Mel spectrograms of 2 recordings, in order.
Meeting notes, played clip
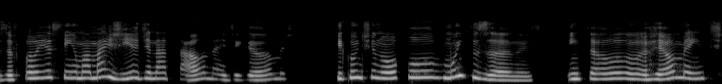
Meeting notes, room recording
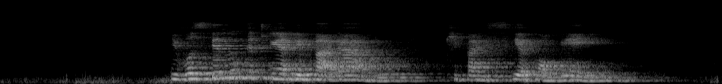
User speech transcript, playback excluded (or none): E você nunca tinha reparado que parecia com alguém?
